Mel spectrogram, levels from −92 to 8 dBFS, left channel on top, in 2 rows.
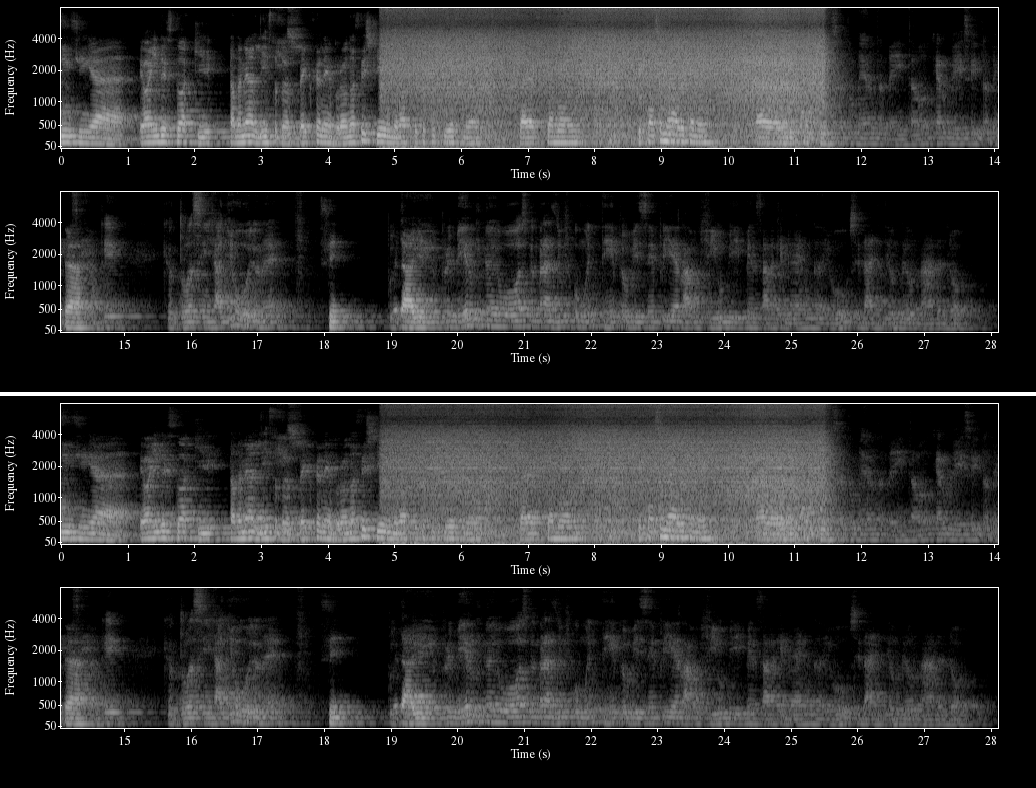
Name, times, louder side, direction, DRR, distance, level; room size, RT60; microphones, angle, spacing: voice 1, 0.0-6.3 6.9-7.8 8.6-9.7 10.4-11.5 14.1-14.4 18.1-18.2 19.2-19.5, left 3 dB, 80° left, 6 dB, 0.6 m, -29 dB
voice 2, 3.2-3.6 8.5-9.7 10.7-14.9 15.6-17.7 19.0-27.5, equal, 55° left, -3 dB, 3.0 m, -43 dB
Seaside Waves, 4.8-11.5, left 3 dB, 35° left, 0.9 m, -31 dB
10.0 x 6.7 x 6.8 m, 1.3 s
head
